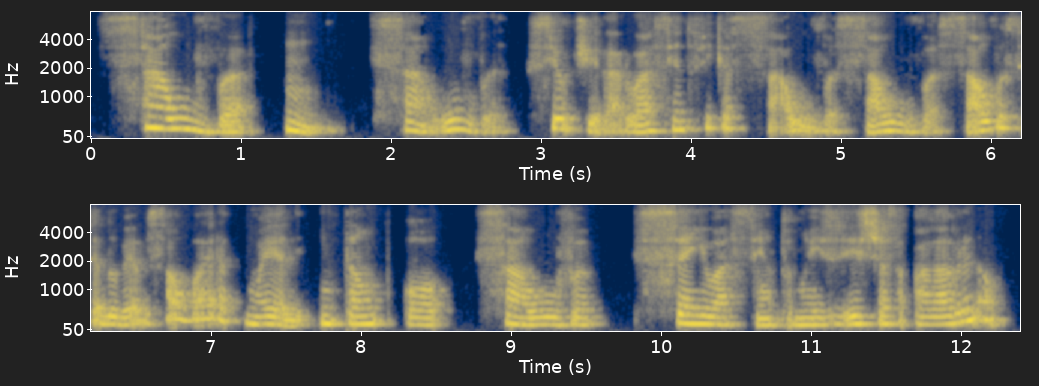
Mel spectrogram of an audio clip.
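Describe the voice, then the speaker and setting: Woman grammar teacher, gravelly and mellow, patient explainer checking in with students; slightly lo-fi recording. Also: lowish voice, moderate pace, few pauses. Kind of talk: recorded lesson solving exam questions.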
